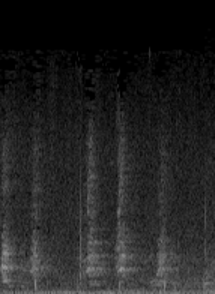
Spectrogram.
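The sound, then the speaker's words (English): Small dogs bark in a quick series of about five sharp, high yaps at a steady pace, moderately loud over a constant low background hum. “You little rat dogs.”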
